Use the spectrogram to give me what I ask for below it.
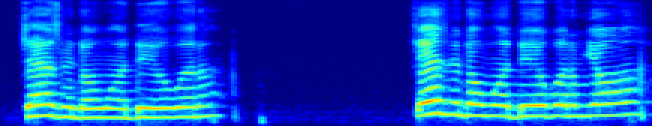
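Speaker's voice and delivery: high, fast mocking whine; a teasing put-on complaining voice; mock whiny voice. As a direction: whine it like a fed-up mom. Mocking host's complaint in her voice.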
